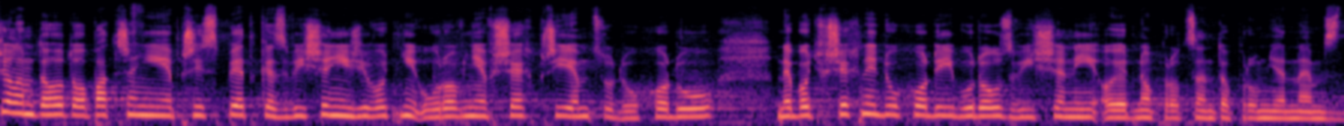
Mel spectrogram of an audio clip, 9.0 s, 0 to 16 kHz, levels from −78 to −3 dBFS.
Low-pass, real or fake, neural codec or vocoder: 14.4 kHz; real; none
